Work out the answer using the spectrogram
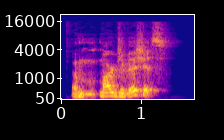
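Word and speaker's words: Margevicius: How do I say Nick Margivicus? – Margivicious.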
